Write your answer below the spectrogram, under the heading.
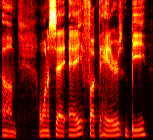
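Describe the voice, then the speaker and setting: A man's voice: lowish voice, fairly even intonation, normal speed, no room sound, studio quality. A man, rambling and joking in a casual vlog monologue, boastful and swearing freely. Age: 20s. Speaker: vlogger. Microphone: lav or shotgun mic.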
